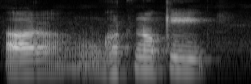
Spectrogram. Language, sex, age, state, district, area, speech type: Hindi, male, 45-60, Madhya Pradesh, Betul, rural, spontaneous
